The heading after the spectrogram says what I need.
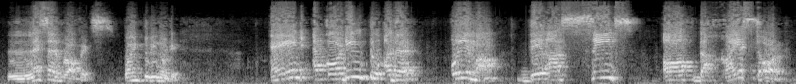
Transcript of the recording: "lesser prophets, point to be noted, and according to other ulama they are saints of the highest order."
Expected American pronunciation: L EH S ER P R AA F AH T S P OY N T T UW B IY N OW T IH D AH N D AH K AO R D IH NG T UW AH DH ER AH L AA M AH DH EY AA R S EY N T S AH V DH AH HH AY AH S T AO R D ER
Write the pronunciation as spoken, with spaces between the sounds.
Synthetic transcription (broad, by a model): L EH S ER P R AA F AH T S P OY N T T UW B IY N OW T IH D AH N D AH K AO R D IH NG T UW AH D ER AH L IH M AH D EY AA R S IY T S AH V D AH HH AY AH S T AO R D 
